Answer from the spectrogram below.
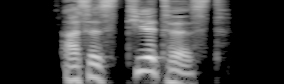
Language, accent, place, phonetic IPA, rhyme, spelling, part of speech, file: German, Germany, Berlin, [asɪsˈtiːɐ̯təst], -iːɐ̯təst, assistiertest, verb, De-assistiertest.ogg
- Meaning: inflection of assistieren: 1. second-person singular preterite 2. second-person singular subjunctive II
